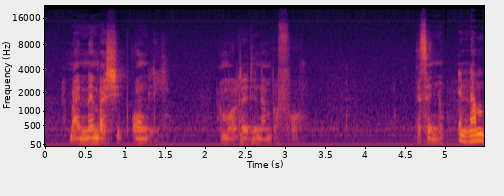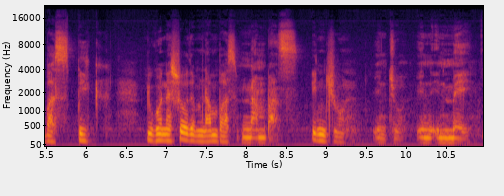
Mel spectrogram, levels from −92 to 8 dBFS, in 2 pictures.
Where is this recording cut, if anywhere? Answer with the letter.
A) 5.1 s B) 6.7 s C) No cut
A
